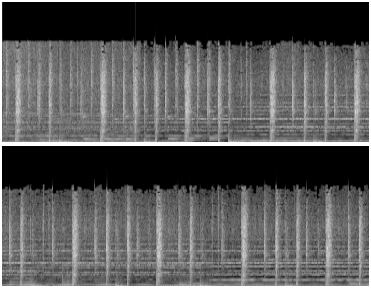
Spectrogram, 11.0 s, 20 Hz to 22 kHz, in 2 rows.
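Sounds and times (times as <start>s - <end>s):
steady drum beat: 0.0s - 11.0s.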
